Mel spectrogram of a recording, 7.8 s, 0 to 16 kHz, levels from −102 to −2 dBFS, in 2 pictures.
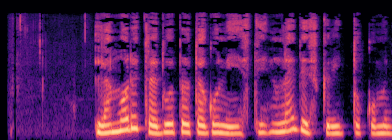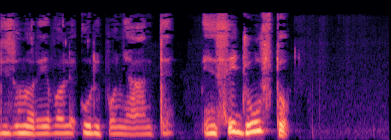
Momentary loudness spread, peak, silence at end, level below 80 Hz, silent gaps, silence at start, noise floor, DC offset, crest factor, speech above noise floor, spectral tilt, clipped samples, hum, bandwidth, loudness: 16 LU; -4 dBFS; 1.05 s; -68 dBFS; none; 0.95 s; -66 dBFS; under 0.1%; 16 dB; 48 dB; -6 dB/octave; under 0.1%; none; 11.5 kHz; -19 LUFS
